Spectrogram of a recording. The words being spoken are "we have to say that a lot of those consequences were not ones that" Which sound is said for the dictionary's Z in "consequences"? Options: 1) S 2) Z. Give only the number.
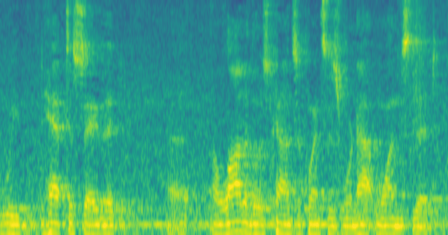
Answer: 2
